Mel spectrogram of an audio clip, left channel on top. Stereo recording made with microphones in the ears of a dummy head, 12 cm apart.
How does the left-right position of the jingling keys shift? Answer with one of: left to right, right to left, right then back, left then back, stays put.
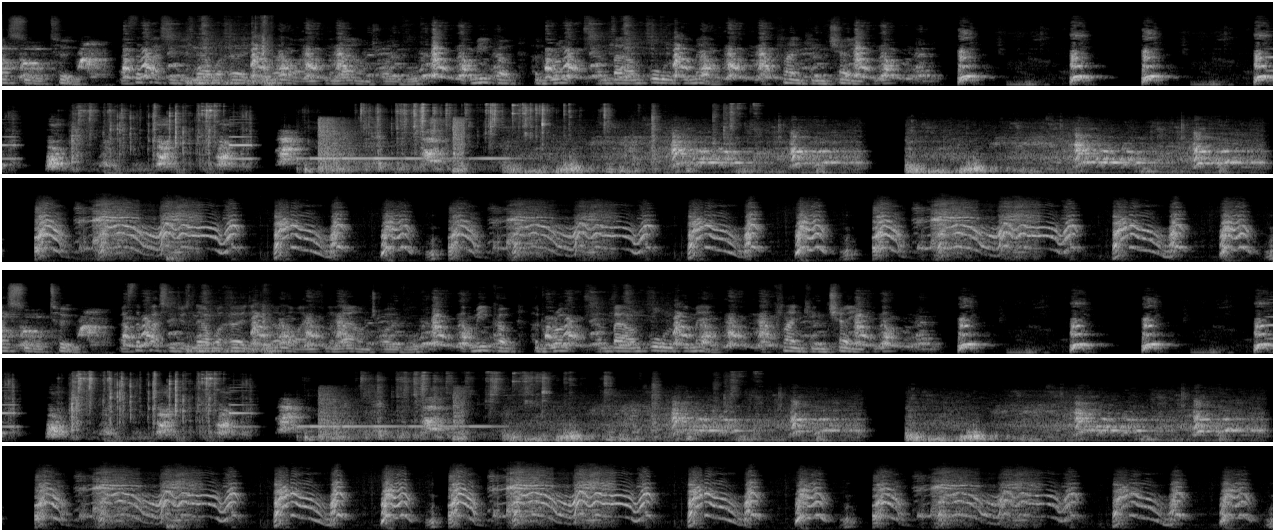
right to left.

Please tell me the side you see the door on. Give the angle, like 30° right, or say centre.
70° left.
